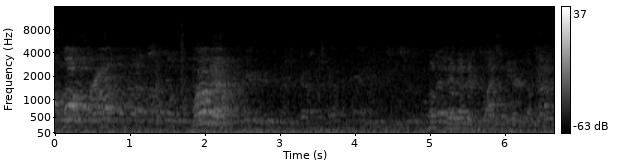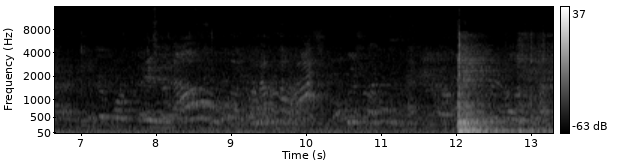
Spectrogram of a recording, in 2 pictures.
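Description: Several men and women chat at a distance in a large echoing hall.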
